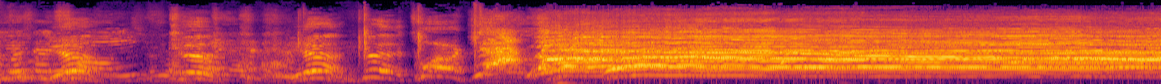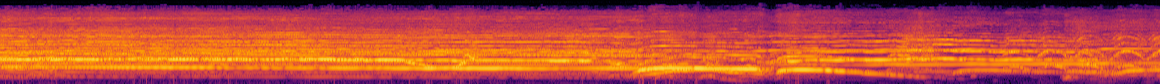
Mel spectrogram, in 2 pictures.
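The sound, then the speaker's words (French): A group of people shout together as a pack, loud. Scattered short yells at first quickly merge into a sustained, wavering chorus of voices that holds for over ten seconds, almost like howling. “Alors on a continué à crier en meute.”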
